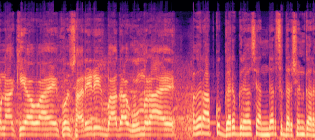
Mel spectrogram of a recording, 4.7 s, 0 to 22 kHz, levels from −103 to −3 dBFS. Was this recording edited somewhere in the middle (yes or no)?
yes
